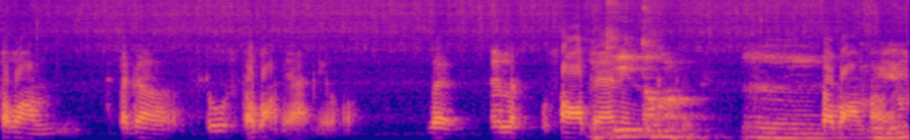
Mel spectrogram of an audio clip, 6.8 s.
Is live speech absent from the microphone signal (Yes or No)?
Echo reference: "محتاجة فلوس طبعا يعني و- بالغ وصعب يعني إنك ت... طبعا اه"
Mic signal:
No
